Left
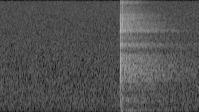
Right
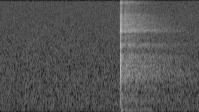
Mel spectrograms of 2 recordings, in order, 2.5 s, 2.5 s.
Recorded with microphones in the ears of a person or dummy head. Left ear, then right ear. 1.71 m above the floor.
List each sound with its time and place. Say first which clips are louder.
1.5 s a finger snap: right 2 dB; 10° right (ahead or behind), 0.6 m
